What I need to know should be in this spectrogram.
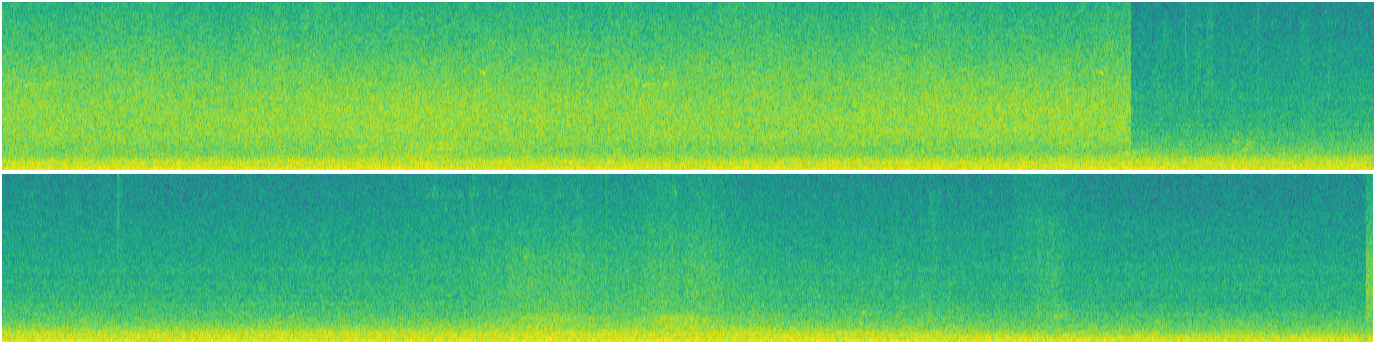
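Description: Tyres roll over the road surface.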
